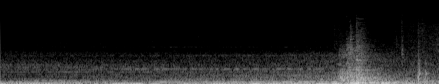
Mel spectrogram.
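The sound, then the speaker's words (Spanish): A glass display cabinet door is closed with a single brief clunk that rises out of a steady low background hum near the end. “Cierra la vitrina.”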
